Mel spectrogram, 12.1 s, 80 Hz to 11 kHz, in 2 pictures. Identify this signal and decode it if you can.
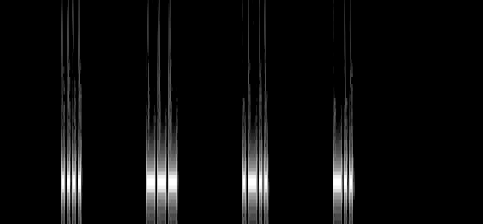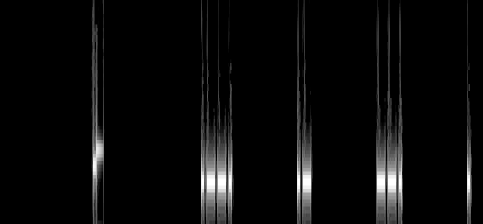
Morse code, heard as a keyed tone, about 36 wpm, spaced as for 10 wpm, 700 Hz. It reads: HOLD PAGE
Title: 8x Character Spacing - Top 500 Words - 35wpm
